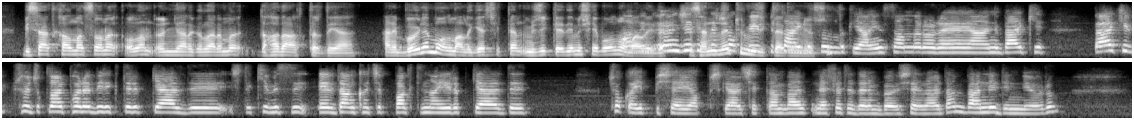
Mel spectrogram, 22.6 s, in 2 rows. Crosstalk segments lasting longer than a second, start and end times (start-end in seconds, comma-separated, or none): 6.2-8.3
